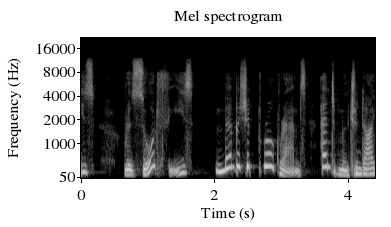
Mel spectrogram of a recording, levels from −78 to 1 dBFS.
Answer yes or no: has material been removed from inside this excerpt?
no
